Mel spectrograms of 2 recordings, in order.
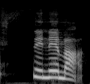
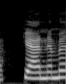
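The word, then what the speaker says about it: cinema: इस तरह से यानी यहां पे आपको सी के बाद आई नजर ए रहा है ना आएं नजर ए रहा तो हम इसे क्या प्रोनाउंस करेंगे सिनेमा सिनेमा कयानेमा नहीं यहां पर हम सी को के पड़े है ना तो इसे किमा नहीं बदलेंगे इसे हम सिनेमा नहीं बोलेंगे सिनेमा बोलेंगे ठीक है तो आप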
